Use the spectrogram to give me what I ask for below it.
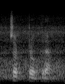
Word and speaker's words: চট্টগ্রাম: বিবৃত সংবৃত ন, ও নইব, এতলাই সিএইচ অ সঠিক বানানেই আছে, সিএইচ A double T এ জি আর এ এম চট্টগ্রাম।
